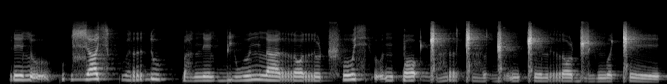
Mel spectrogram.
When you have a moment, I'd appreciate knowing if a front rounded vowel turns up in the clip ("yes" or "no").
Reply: no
